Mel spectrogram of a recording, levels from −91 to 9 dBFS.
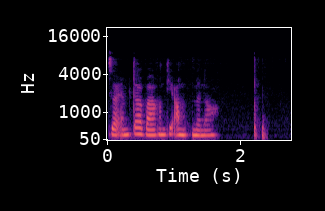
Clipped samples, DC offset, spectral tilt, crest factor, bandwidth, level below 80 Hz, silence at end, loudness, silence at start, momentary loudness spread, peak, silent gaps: under 0.1%; under 0.1%; -7.5 dB/octave; 14 dB; 7.8 kHz; -64 dBFS; 0.4 s; -27 LUFS; 0.05 s; 17 LU; -14 dBFS; none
